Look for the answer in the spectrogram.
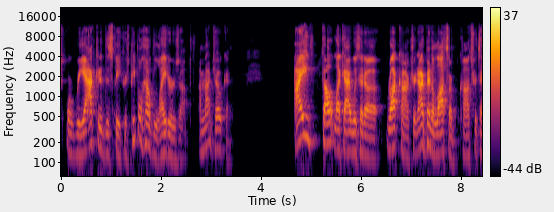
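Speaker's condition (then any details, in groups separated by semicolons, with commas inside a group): No condition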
